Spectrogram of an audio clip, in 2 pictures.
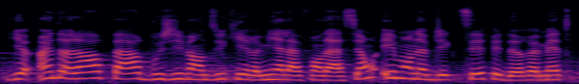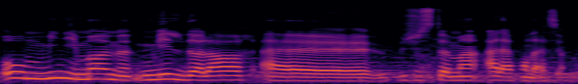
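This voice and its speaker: A young woman from Quebec with a Quebec French accent, answering an interview clearly and poised as a carnival duchess in a shopping mall. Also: medium pitch, fairly quick, few pauses, darkish tone. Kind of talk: interview in public place. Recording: crowd noise in mall. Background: crowd chatter.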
